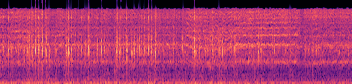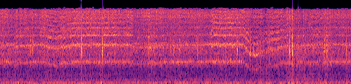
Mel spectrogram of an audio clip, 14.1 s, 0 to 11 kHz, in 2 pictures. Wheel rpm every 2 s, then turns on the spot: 230, 230, 230, 230, 230, 220, 220.
none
